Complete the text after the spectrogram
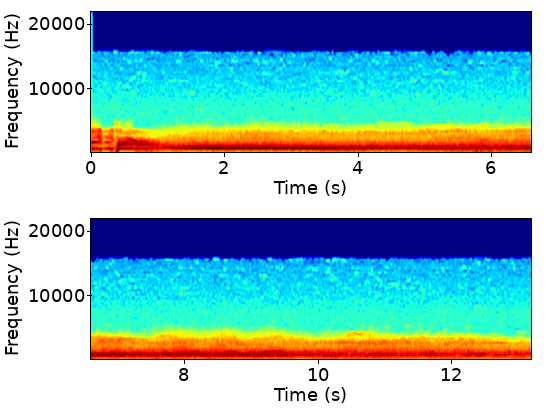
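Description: A large outdoor crowd cheers and screams loudly.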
